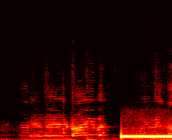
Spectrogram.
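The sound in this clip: A telephone tone after a dropped call: a loud, steady, unbroken electronic tone starts suddenly and holds to the end, following a short stretch of muffled voice.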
